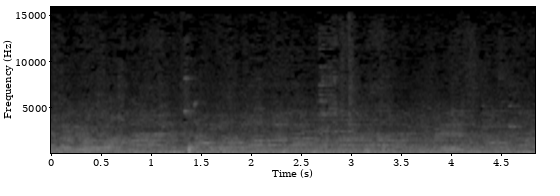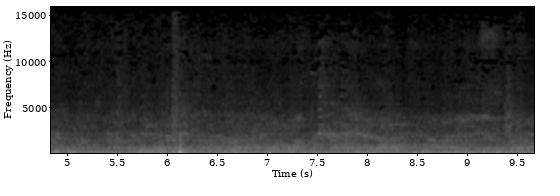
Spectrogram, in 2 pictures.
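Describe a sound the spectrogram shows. A crowd of people chatter all around in a large echoing hall.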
